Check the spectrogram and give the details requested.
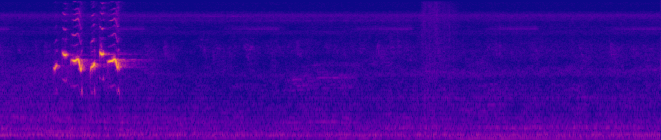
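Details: Kutilang, the sooty-headed bulbul, gives one brisk burst of six chirpy, bubbling notes near the start, followed by several seconds of near silence with faint low hum, then the onset of another note at the very end.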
